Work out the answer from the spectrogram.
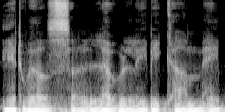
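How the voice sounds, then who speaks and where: Very deep, husky ancient evil creature. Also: male voice, monotone, warm tone, exaggerated voice. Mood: menacing, patronizing. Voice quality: very deep, husky, breathy, dropping into whisper. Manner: drawn-out, halting, teasing delivery with low chuckles. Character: ancient evil male creature, sly, taunting, sinister pact-maker. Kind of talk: slow, theatrical audio roleplay monologue addressed to listener.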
